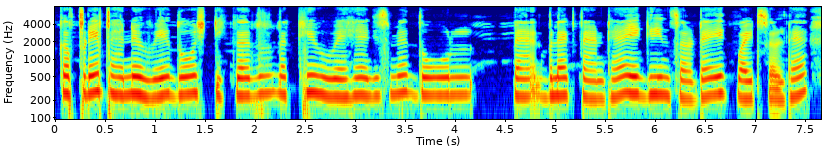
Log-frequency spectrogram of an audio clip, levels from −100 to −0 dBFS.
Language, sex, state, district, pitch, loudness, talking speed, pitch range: Hindi, female, Uttar Pradesh, Saharanpur, 245 Hz, -18 LUFS, 180 wpm, 235-255 Hz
